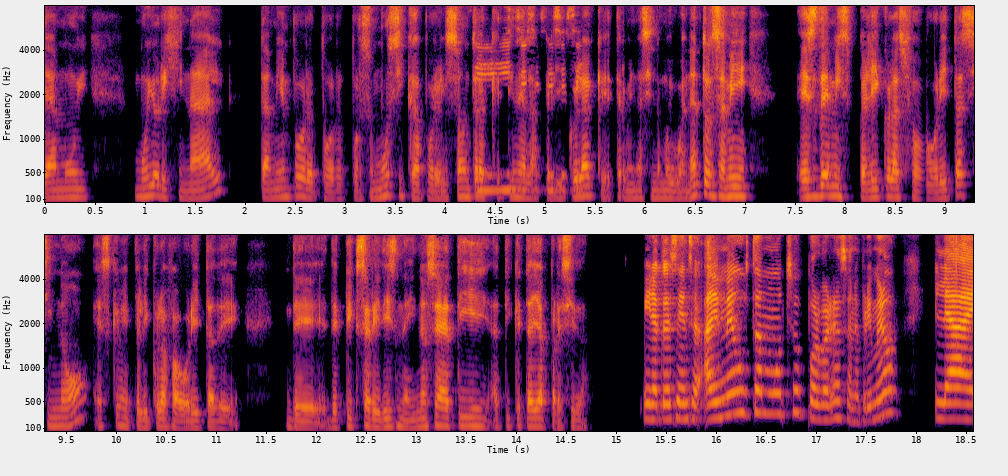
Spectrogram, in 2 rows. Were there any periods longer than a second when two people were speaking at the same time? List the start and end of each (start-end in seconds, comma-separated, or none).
4.2-5.5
